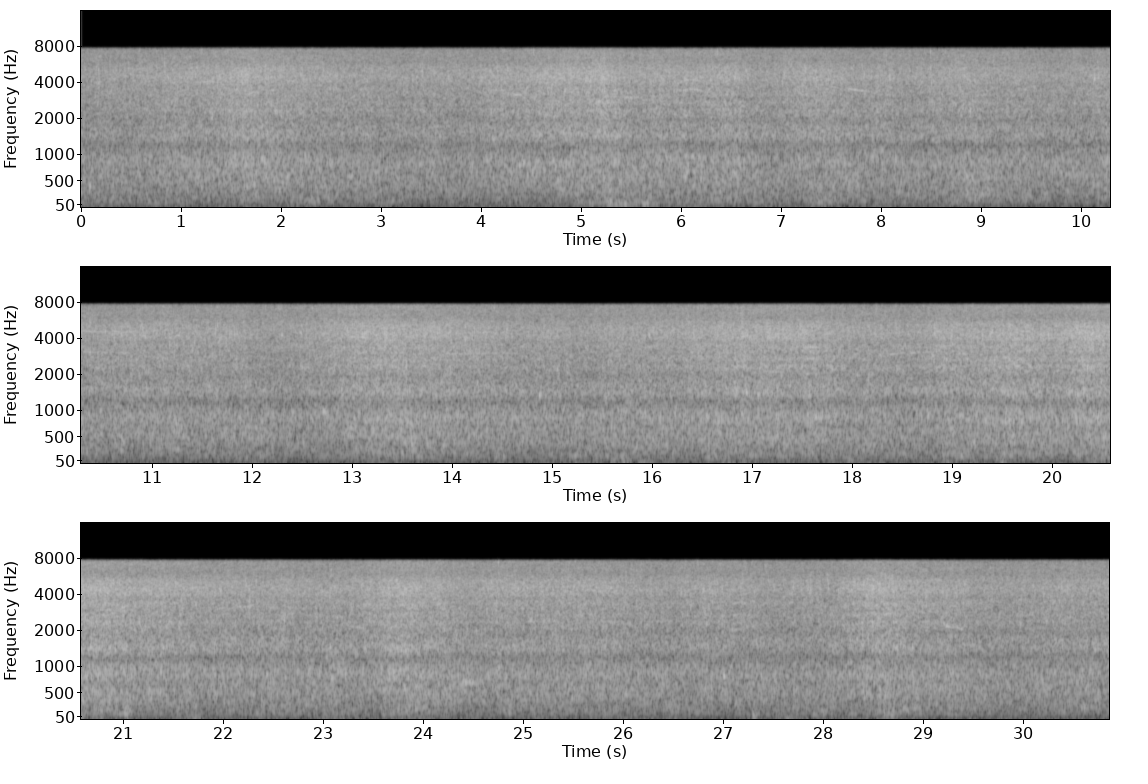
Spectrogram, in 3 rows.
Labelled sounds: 6.0	6.2	killer whale, northern resident, G clan, 3.4 to 3.6 kHz

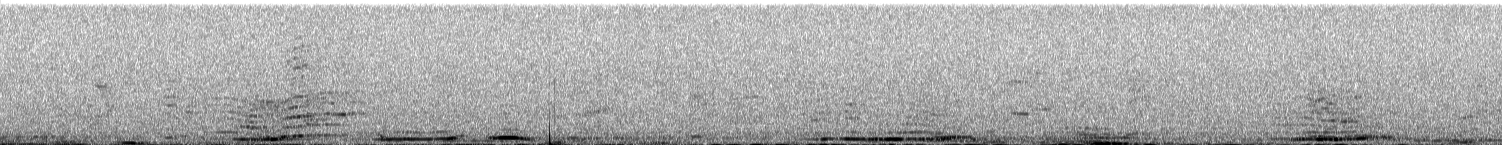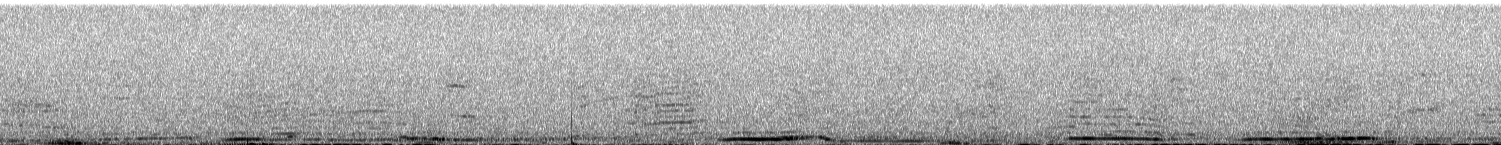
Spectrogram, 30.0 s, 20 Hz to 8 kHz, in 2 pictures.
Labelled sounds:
2.4	3.6	humpback whale, 0.93 to 2.8 kHz
5.0	6.1	humpback whale, 0.80 to 2.1 kHz
18.5	18.9	humpback whale, 1.8 to 2.0 kHz
19.5	19.8	humpback whale, 1.5 to 1.7 kHz
21.4	22.1	humpback whale, 1.1 to 2.3 kHz
25.7	26.0	humpback whale, 1.5 to 1.7 kHz

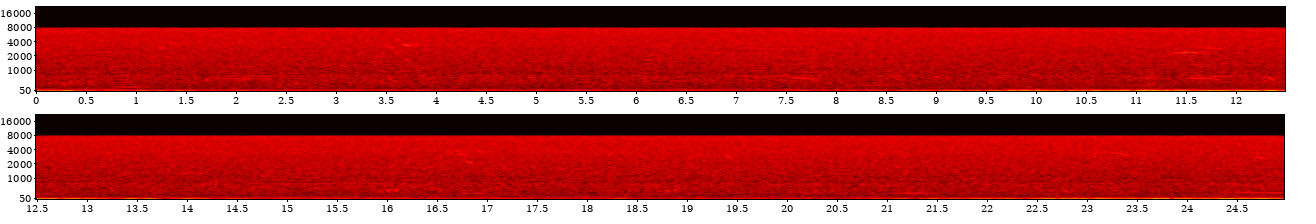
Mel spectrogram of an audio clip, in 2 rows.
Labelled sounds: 11.3	11.7	humpback whale, 2.2 to 2.5 kHz

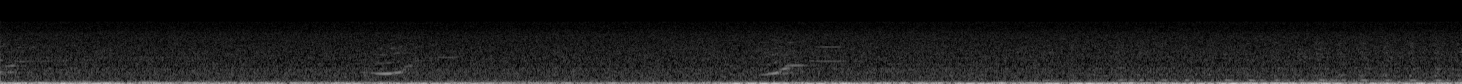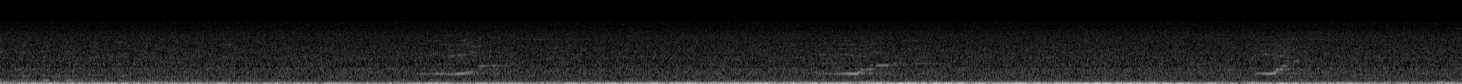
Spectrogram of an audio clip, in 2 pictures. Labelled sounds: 7.8	8.5	humpback whale, 0.80 to 2.2 kHz
19.1	20.1	humpback whale, 0.80 to 3.3 kHz

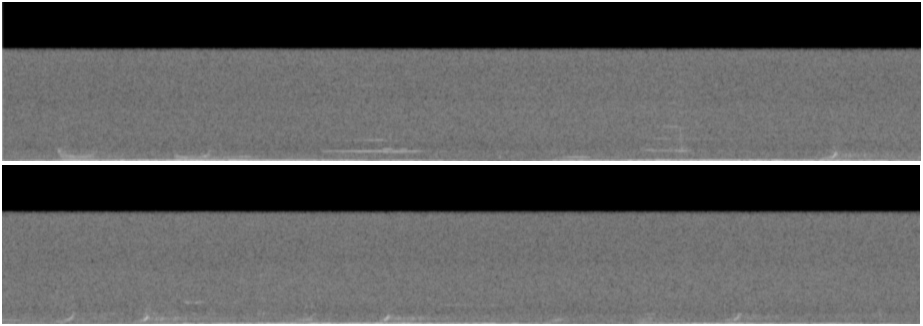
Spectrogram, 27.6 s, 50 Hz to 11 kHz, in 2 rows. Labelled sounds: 5.4	5.9	humpback whale, 0.80 to 1.6 kHz
9.6	10.2	humpback whale, 0.80 to 2.5 kHz

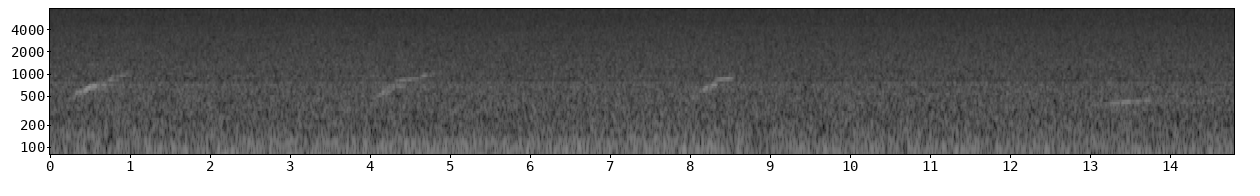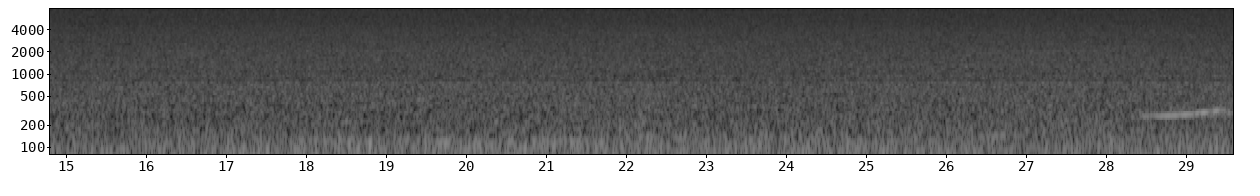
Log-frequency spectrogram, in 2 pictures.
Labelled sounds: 4.3	4.8	humpback whale, 0.80 to 1.0 kHz
8.3	8.6	humpback whale, 0.80 to 0.93 kHz

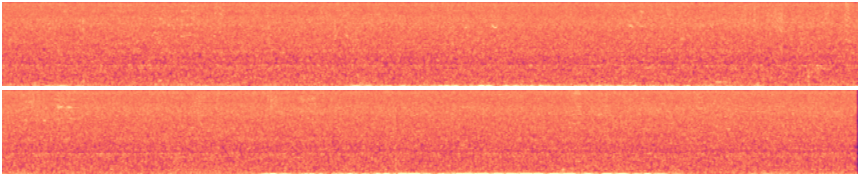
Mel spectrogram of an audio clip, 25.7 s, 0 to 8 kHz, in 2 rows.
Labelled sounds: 13.7	14.0	Pacific white-sided dolphin, 4.1 to 4.3 kHz

